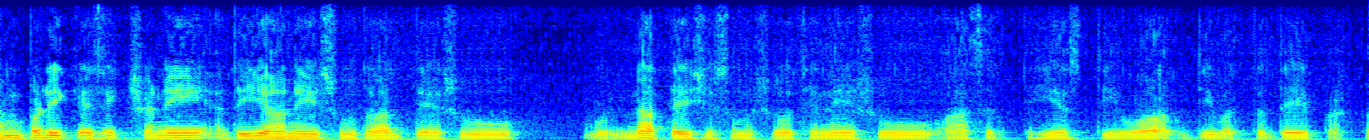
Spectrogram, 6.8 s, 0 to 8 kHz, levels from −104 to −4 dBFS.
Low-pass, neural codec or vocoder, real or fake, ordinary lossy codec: none; codec, 16 kHz, 0.4 kbps, LongCat-Audio-Codec; fake; none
